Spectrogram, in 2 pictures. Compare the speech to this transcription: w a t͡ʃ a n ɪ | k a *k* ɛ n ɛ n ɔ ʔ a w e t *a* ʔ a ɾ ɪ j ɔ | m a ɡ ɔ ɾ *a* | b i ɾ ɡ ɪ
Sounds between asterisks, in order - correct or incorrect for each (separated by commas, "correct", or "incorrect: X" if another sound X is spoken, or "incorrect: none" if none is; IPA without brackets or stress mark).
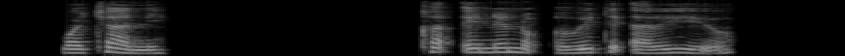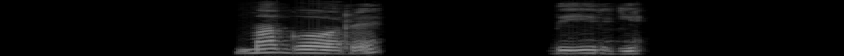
incorrect: ʔ, incorrect: e, incorrect: ɛ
